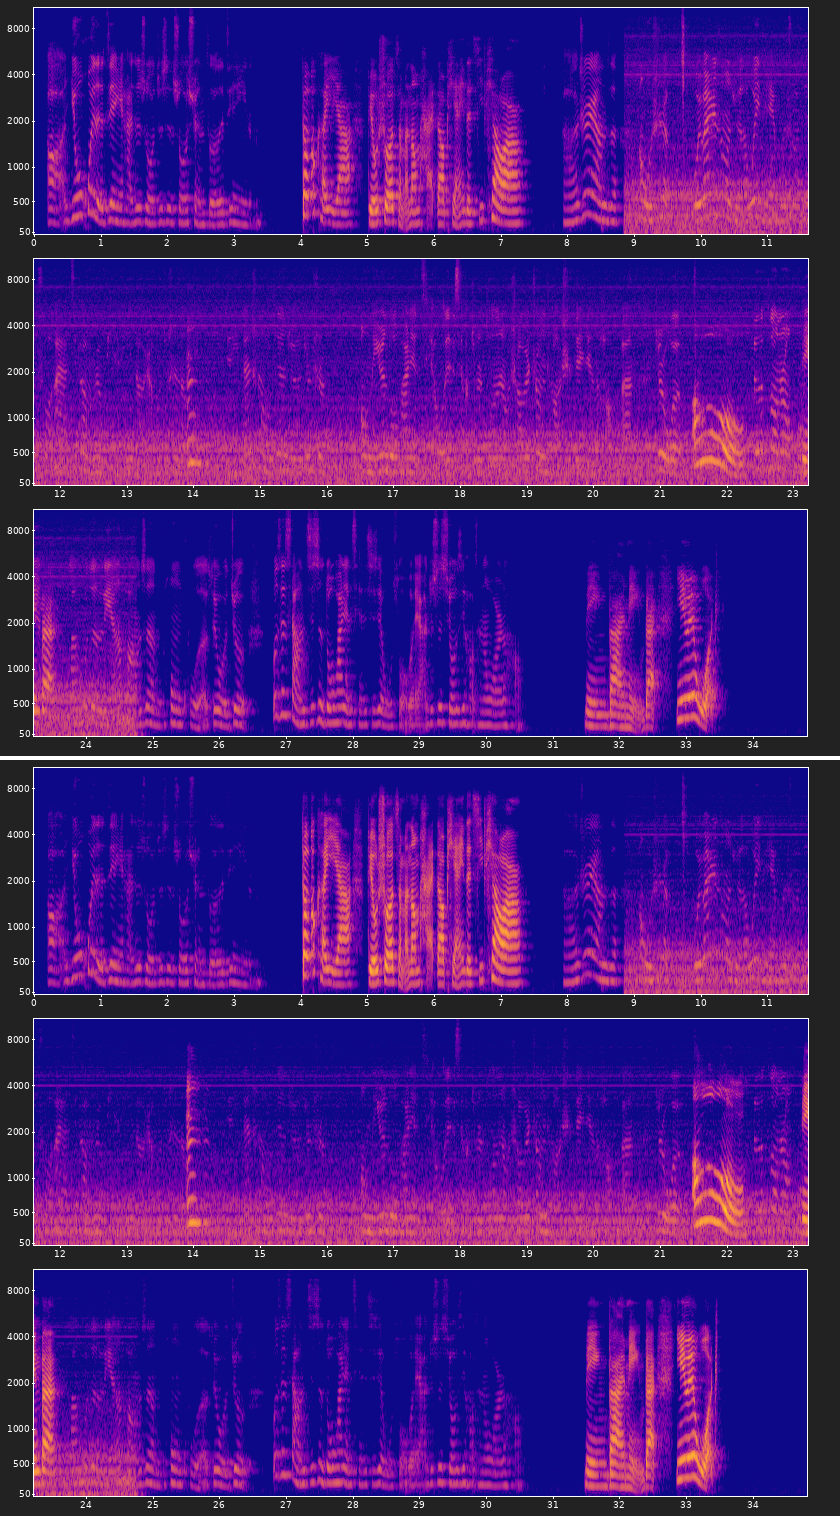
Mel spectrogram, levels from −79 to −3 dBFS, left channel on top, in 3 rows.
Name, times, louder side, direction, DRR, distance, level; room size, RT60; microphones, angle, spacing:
voice 1, 0.2-3.4 7.9-14.1 14.4-16.2 16.5-21.4 22.4-23.3 23.8-30.6, left 2 dB, 70° left, 1.2 m, -39 dB
voice 2, 4.0-7.3 13.9-14.2 21.5-22.3 23.1-23.6 31.5-33.5, right 6 dB, 75° right, 0.7 m, -25 dB
Engine, 8.9-24.8, left 1 dB, 85° left, 1.5 m, -37 dB
18.5 x 6.7 x 5.2 m
head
